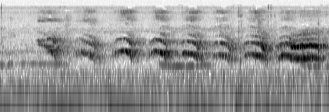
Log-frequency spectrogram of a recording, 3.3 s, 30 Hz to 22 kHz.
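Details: Tiny toy poodle puppy weighing 600 g, in good health, giving a rapid series of about eight high, wavering whimpers and whines over three seconds, each note bending down then up, with a steady low hum underneath.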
